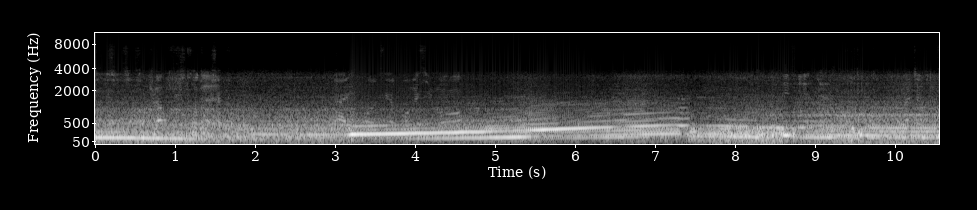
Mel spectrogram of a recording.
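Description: A sports car engine roars, rising steadily in pitch as the car accelerates.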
